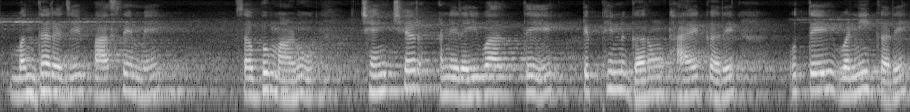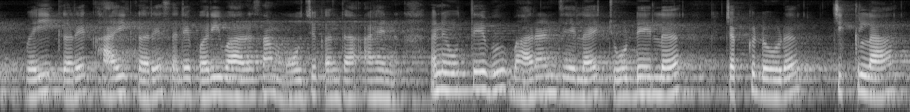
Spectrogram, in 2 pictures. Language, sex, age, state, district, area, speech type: Sindhi, female, 18-30, Gujarat, Junagadh, urban, spontaneous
